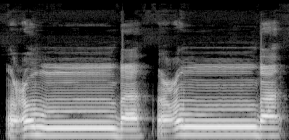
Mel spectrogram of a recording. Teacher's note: اس عین دو پیش عن میں جو لاسٹ میں نون کی وائس تھی، این کی وائس تھی، اس کو ہم سائلنٹ کر دیں گے اور عین میں میم کو ملا کر پڑھیں گے یعنی غنہ اور اخفا کے ساتھ۔ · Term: اقلاب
